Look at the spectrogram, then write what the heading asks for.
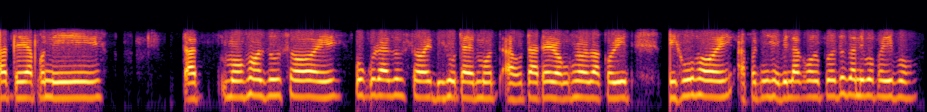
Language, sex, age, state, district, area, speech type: Assamese, female, 18-30, Assam, Dibrugarh, urban, conversation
